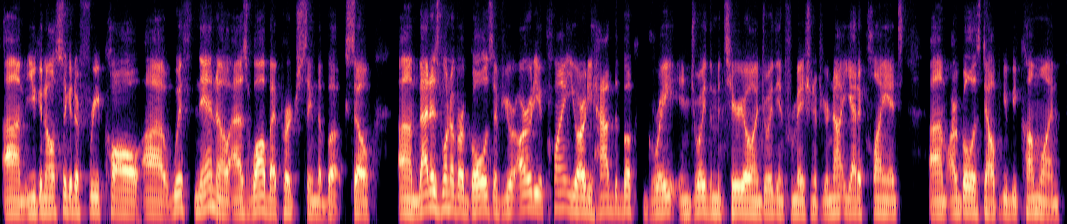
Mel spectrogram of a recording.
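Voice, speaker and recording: A man from Alaska hosting a webinar, talking in a measured way, slowing down to stress key points with frequent "okay?". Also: medium pitch, steady tone, muffled recording. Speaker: host, wealth coach. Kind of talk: casual webinar presentation.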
